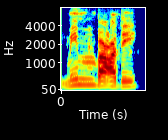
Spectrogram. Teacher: এবং নুন সাকিনের পরে বা এসছে, তাই নুন সাকিনকে মিমের দ্বারা পরিবর্তন করে একালি পরিমাণ গুণনা করে পড়তে হবে, একে ইকলাব বলে।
